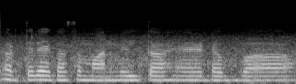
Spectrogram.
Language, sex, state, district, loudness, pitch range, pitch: Hindi, female, Haryana, Charkhi Dadri, -16 LUFS, 190-200 Hz, 195 Hz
